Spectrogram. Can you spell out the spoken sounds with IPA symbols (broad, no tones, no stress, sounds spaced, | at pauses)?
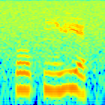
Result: o k ĩ vʲ ɛ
